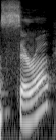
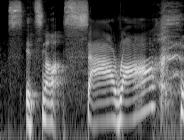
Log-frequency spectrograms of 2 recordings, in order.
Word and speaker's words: Sarah: Like my name, Sarah, it's not Sarah, like Japanese people would pronounce it. They go Sarah. It's like the same vowel twice, but actually in English, it's more like a sa, followed by an which is a schwa vowel.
